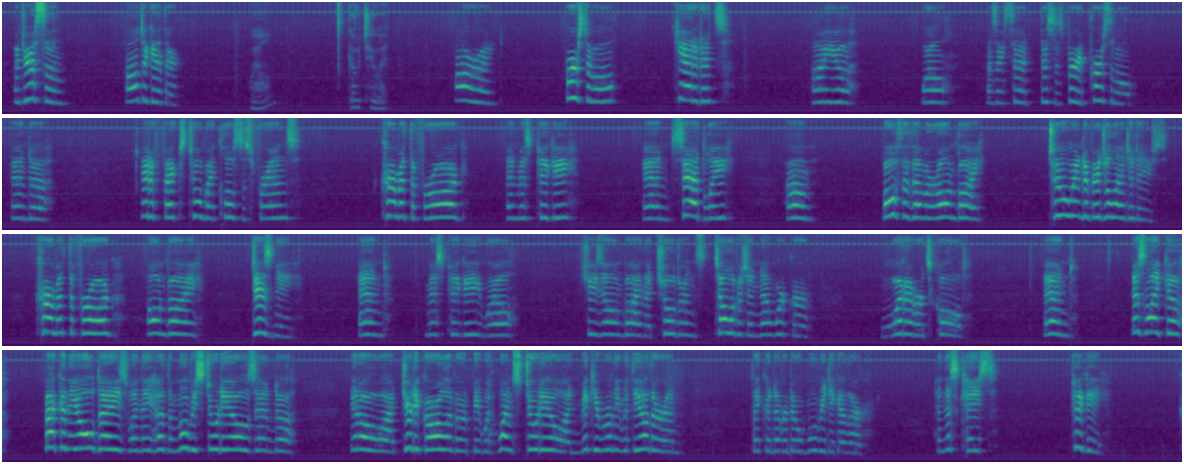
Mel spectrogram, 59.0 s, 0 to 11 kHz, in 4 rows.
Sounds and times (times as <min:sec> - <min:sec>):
Speech: 0:05.6 - 0:06.2, 0:07.0 - 0:07.7, 0:10.1 - 0:10.7, 0:11.5 - 0:14.2, 0:14.8 - 0:15.4, 0:16.4 - 0:18.5, 0:19.5 - 0:22.0, 0:22.8 - 0:23.9, 0:25.8 - 0:27.0, 0:29.9 - 0:32.0, 0:32.6 - 0:33.2, 0:33.9 - 0:35.9, 0:36.8 - 0:39.6, 0:40.5 - 0:41.6, 0:42.5 - 0:43.0, 0:43.6 - 0:48.0, 0:48.6 - 0:52.8, 0:53.6 - 0:55.1, 0:55.9 - 0:56.7, 0:57.6 - 0:58.1.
